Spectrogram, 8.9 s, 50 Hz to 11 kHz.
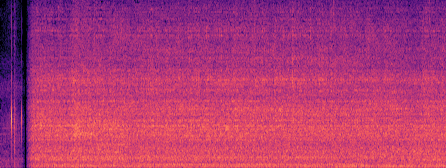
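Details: Restored and serviced IH 175C diesel track loader first run out of the shop: fires almost at once and holds a smooth, steady clatter without misses or knocks; normal running.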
